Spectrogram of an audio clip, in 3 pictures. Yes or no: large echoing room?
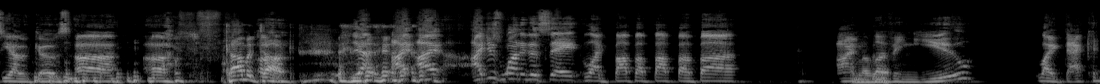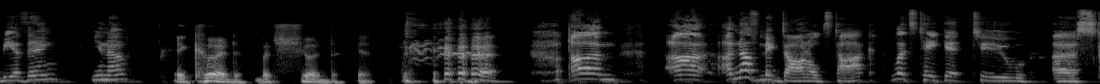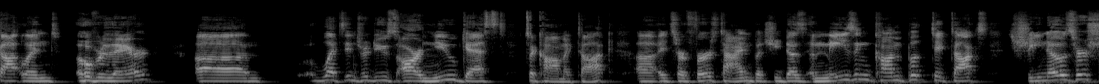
no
